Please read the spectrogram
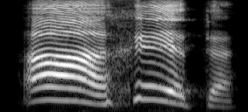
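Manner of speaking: short sly giggle through the words; giggling. A narrator's reading. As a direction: snicker it out, amused. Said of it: "хихикнул ворон".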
